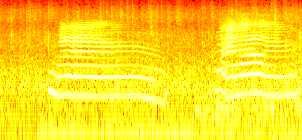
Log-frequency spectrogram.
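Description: A trembling, rain-soaked kitten meows twice, each cry a drawn-out, high, wavering call with a slight downward bend, separated by a short pause, over a faint steady background hum with no talking.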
